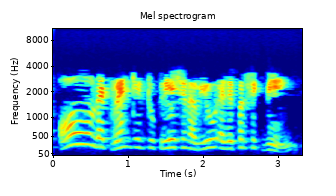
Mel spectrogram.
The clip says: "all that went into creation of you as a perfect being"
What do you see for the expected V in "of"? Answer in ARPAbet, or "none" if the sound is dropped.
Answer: V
